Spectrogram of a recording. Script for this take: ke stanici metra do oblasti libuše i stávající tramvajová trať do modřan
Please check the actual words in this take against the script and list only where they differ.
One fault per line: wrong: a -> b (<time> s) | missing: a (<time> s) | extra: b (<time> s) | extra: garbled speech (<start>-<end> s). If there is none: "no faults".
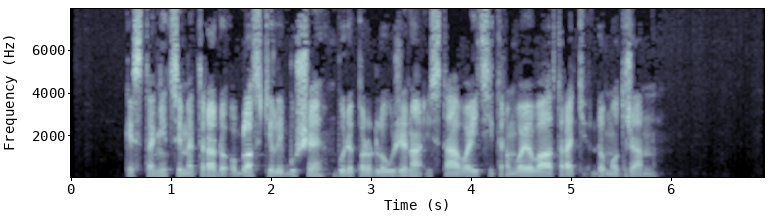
extra: bude prodloužena (2.6 s)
